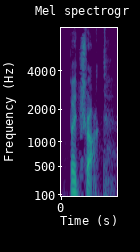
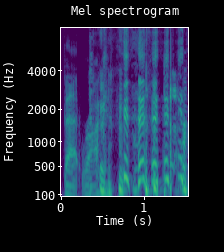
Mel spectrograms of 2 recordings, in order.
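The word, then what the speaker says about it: Batroc: uh he's French villain theory has the right pronunciation can you say it one more time for me uh betro betrock okay that sounds way cooler than bat rockat Rock the Batman spinoff yeah right he's a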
